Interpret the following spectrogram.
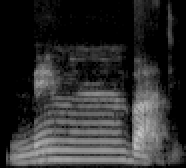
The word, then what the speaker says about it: min ba'di: Because we are not going to pronounce it like mim, mim ba'di. We don't say mim, mim ba'di. We say mim, mim ba'di, mim ba'di. You slightly close your lips. Min, min, min, min, min, and you pronounce with two harakat.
